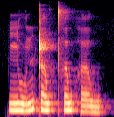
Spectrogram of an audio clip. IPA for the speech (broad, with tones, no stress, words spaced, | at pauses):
ɲu˨˩˦nʈə˧w t̪ʰə˧whə˨˩w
